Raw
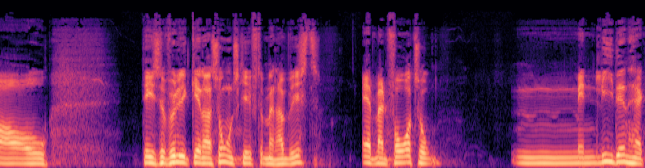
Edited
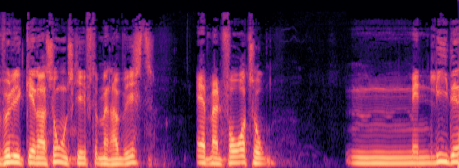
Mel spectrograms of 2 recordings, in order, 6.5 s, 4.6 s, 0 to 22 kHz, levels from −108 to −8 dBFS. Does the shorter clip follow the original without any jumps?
yes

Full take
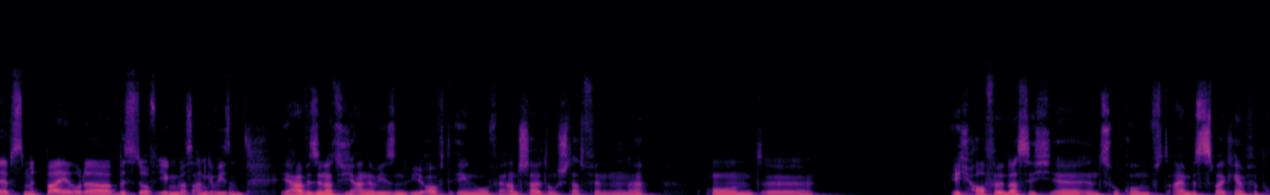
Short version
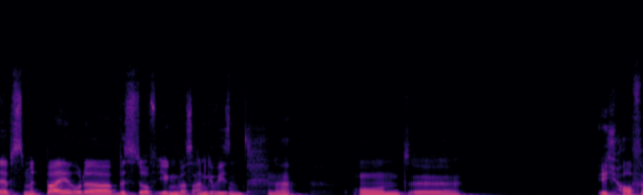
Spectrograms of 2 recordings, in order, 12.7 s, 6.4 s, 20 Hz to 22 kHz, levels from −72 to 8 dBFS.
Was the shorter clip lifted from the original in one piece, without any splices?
no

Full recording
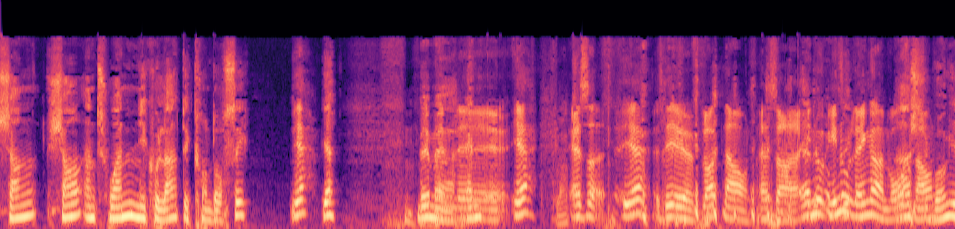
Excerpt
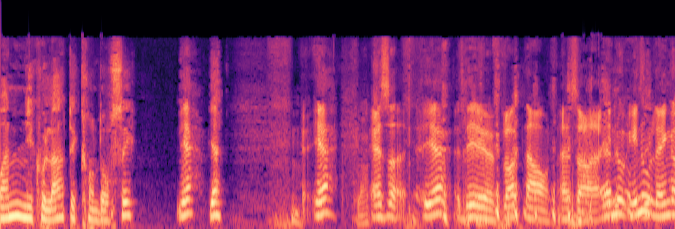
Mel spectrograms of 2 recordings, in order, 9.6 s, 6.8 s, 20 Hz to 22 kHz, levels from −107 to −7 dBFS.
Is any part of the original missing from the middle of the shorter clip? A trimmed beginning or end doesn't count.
yes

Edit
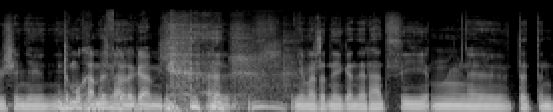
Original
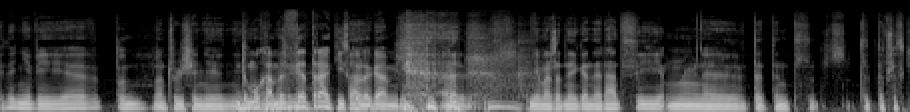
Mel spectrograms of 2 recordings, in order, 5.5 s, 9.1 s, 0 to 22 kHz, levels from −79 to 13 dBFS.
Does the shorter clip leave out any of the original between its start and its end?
yes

